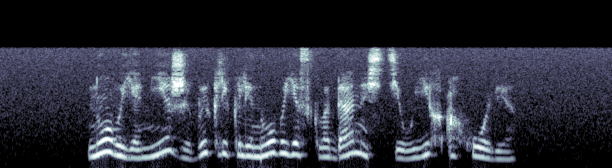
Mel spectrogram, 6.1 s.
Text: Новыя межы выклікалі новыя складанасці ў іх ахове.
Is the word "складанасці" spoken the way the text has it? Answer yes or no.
yes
